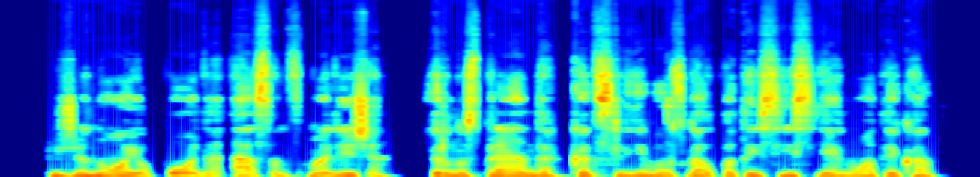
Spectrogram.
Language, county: Lithuanian, Šiauliai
